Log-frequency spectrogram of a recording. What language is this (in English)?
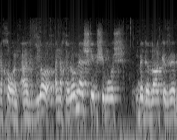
Hebrew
